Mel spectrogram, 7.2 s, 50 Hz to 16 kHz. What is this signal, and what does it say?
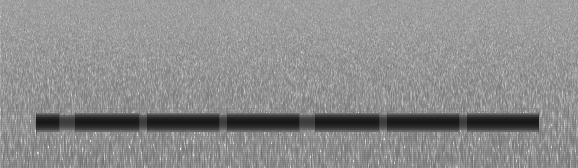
Radio time signal (DCF77), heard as a tone whose level steps once a second, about 1060 Hz. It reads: 1 0 0 1 0 0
